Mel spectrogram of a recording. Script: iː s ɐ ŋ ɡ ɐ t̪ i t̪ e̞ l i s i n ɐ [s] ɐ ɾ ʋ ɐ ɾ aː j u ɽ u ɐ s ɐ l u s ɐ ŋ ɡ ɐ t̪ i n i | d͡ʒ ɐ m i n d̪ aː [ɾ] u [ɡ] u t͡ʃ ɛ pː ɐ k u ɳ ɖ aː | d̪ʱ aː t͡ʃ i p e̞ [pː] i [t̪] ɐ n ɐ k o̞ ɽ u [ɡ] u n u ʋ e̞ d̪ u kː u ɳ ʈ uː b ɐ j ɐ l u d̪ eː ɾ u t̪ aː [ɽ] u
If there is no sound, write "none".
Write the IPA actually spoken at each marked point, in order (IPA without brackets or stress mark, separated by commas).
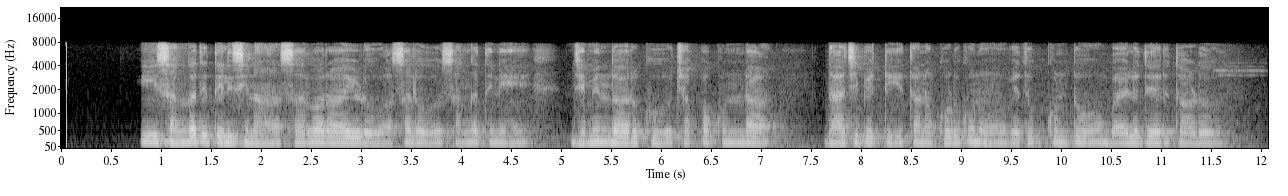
s, ɾ, k, ʈː, t̪, k, ɽ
